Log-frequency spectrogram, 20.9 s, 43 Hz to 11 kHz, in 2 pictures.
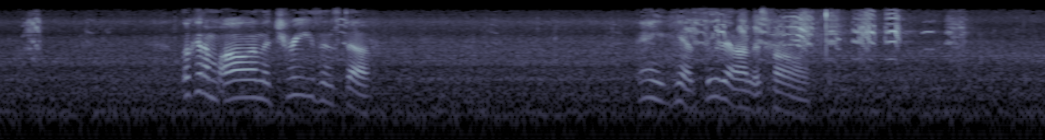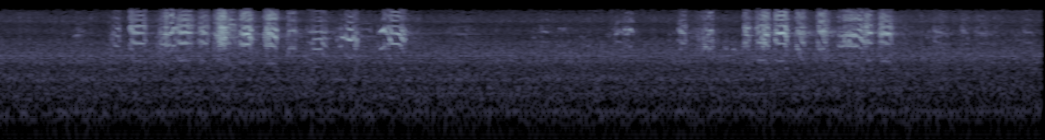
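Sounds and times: parrots squawking: 0:06.6 - 0:09.8, 0:11.6 - 0:14.7, 0:16.6 - 0:20.9.

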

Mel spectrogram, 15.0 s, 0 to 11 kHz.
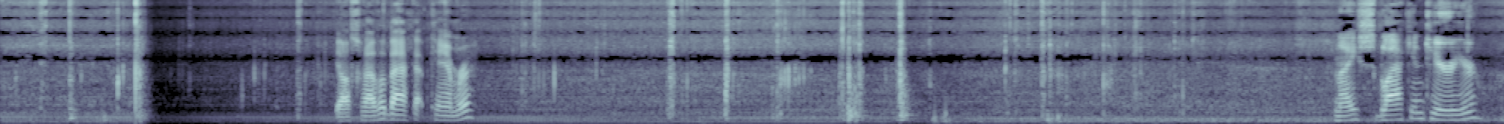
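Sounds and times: steady low hum: 0:00.0 - 0:13.4
car door clicks and knocks: 0:08.4 - 0:09.4.

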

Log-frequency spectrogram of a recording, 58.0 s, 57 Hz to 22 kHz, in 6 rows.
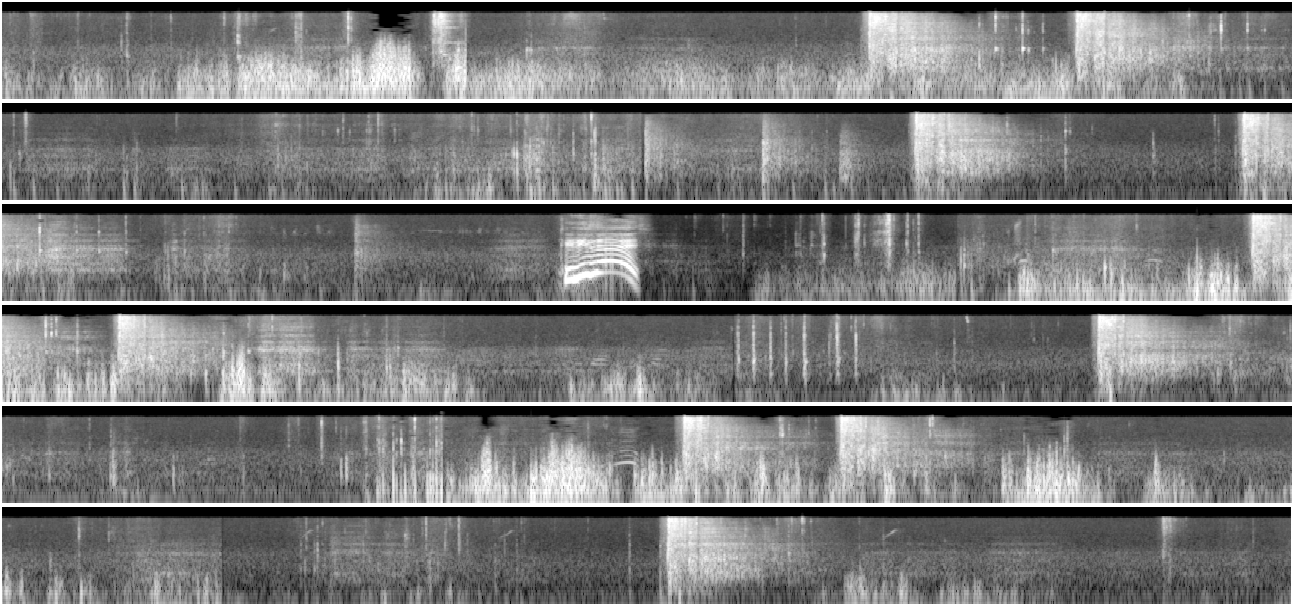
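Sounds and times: wind on microphone: 0:00.0 - 0:09.2, 0:25.0 - 0:34.8, 0:35.6 - 0:36.3, 0:41.4 - 0:50.1, 0:54.5 - 0:56.2
shotgun shots: 0:06.4 - 0:07.4, 0:08.0 - 0:08.9, 0:16.5 - 0:17.4, 0:18.9 - 0:19.6, 0:28.7 - 0:30.7, 0:37.2 - 0:38.2, 0:43.8 - 0:46.0, 0:53.3 - 0:54.3.

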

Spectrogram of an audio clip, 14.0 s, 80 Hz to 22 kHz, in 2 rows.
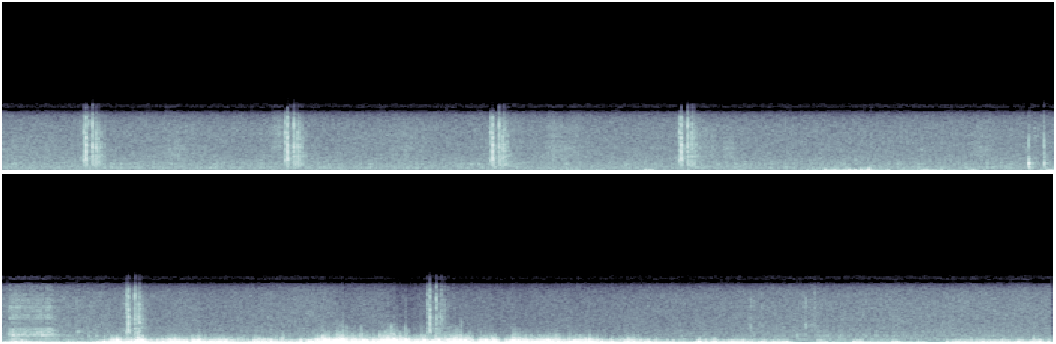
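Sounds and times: faint background hiss: 0:00.0 - 0:14.0
short sharp clicks: 0:01.9 - 0:02.1, 0:03.3 - 0:03.5, 0:09.8 - 0:10.1
wind rumble on microphone: 0:05.4 - 0:14.0.

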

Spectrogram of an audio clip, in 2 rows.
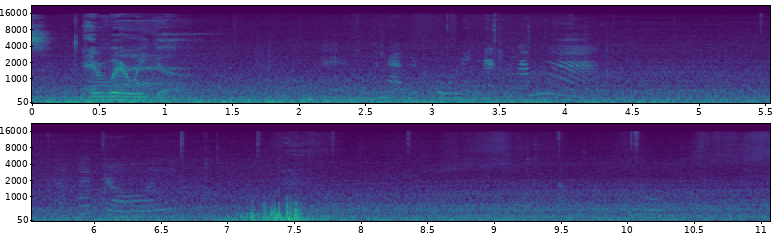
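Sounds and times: car driving rumble from inside: 0:00.0 - 0:11.0.

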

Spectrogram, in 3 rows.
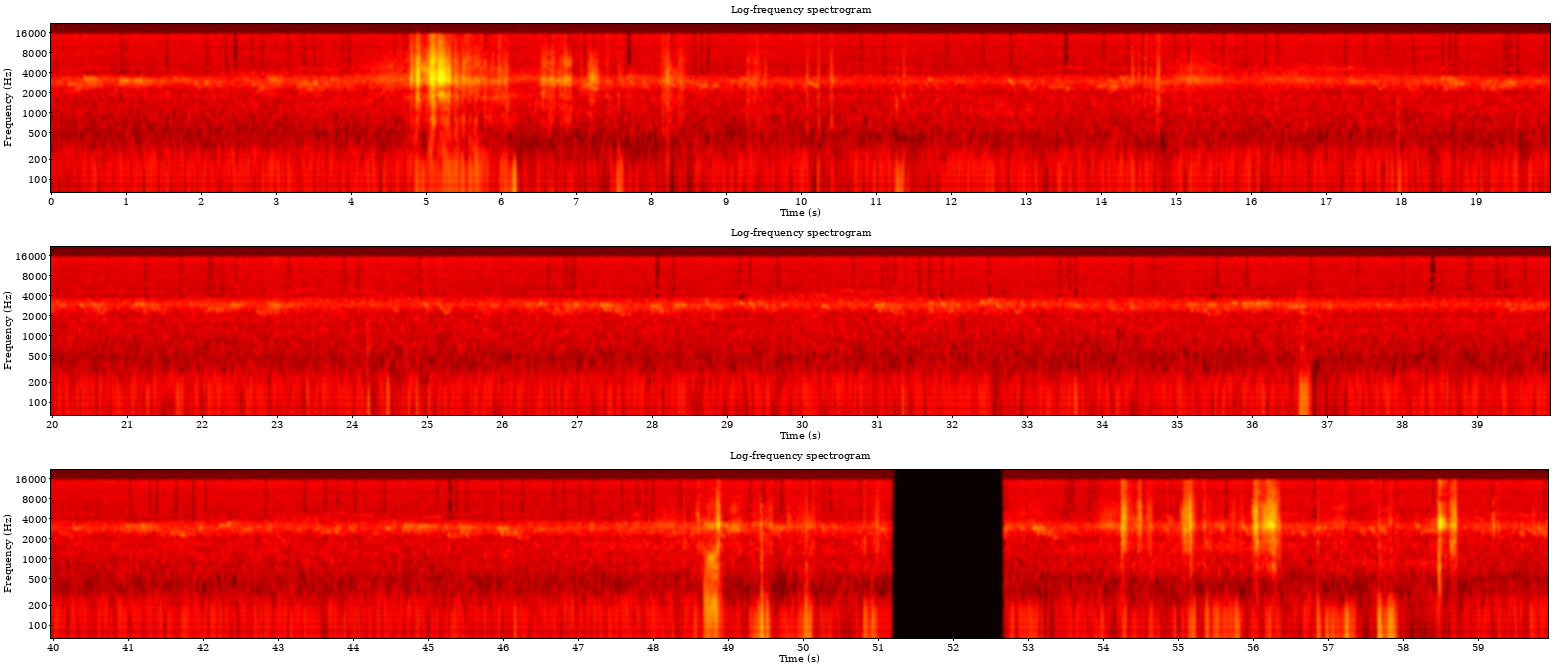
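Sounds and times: faint birds chirping: 0:00.0 - 0:51.2, 0:52.7 - 0:59.9.

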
